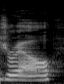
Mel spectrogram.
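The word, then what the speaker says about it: Dryl: from a mind and drill drill even though it's not spelled it's spelled Dr r y l it's a place where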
